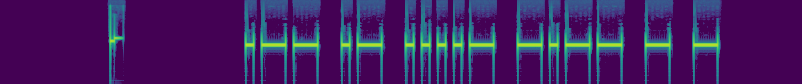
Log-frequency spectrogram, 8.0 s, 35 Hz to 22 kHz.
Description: Morse code, heard as a keyed tone, about 15 wpm, 700 Hz. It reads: WA4YTT
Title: USA Call Signs 15wpm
